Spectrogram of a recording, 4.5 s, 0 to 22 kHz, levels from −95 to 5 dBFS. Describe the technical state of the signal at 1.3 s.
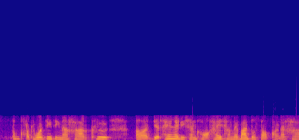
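Lost GSM frames from 1.28 to 1.36 s: an 80 ms gap, which fits four dropped 20 ms frames, is concealed by repeating the last good frame's settings. The result is a rough, metallic ring held over the gap instead of fresh speech.

Underneath, the GSM full-rate codec is audible throughout. The vocal tract is modelled and driven by sparse, regularly spaced pulses, giving a buzzy, gravelly roughness. The band is confined to about 250 Hz to 3.4 kHz, which points to a 13 kbps GSM line.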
